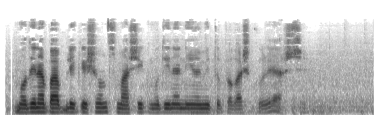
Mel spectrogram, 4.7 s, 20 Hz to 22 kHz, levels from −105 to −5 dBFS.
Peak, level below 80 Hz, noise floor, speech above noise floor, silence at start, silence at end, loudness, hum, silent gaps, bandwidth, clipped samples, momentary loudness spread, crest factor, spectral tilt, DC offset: -8 dBFS; -74 dBFS; -54 dBFS; 26 dB; 0.2 s; 0.15 s; -28 LUFS; none; none; 11 kHz; under 0.1%; 13 LU; 22 dB; -5 dB/octave; under 0.1%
